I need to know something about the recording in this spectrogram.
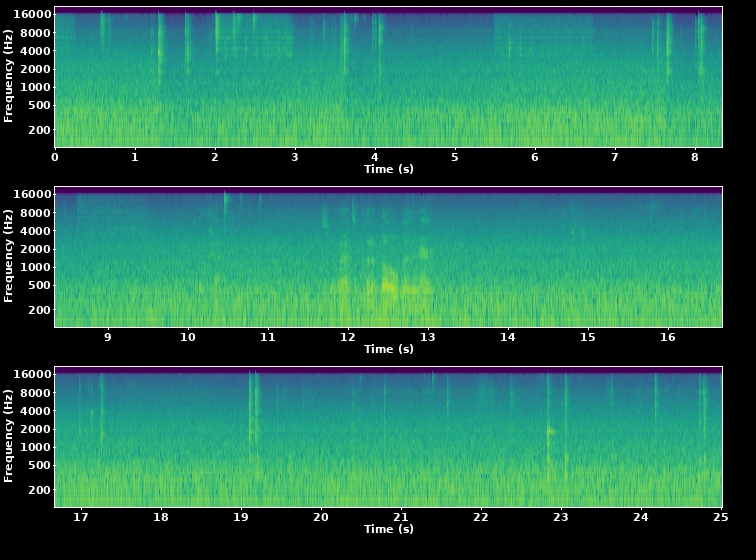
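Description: A glass light globe clinks and scrapes as a hand twists it on a fixture.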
